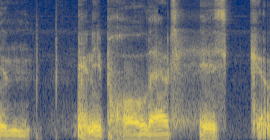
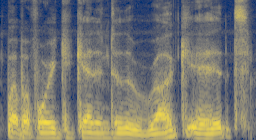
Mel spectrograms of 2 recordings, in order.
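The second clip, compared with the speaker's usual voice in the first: ordinary delivery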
